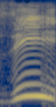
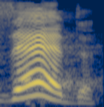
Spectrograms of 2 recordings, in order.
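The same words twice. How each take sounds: First: The letter is said as 'zee'. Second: The letter is said as 'zed'.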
